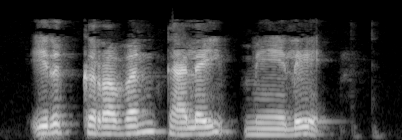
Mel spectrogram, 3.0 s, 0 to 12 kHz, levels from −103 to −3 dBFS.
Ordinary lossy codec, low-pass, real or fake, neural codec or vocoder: AAC, 32 kbps; 7.2 kHz; real; none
